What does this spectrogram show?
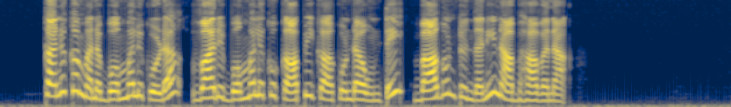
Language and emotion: Telugu, neutral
